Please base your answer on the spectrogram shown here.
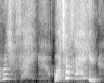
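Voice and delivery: high, squeaky mock fan outrage; shrill-voiced fan challenge. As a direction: pounce on it like an offended fan. Fans pouncing on leak.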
